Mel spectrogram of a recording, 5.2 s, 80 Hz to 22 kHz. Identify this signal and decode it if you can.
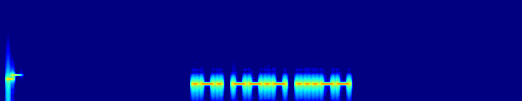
Morse code, heard as a keyed tone, about 28 wpm, 700 Hz. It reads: RQ3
